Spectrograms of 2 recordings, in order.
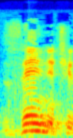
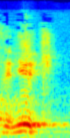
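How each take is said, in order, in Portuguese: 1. A tônica está na primeira sílaba. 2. A tônica está na segunda sílaba. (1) "palavra técnica... Zênite" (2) "não zenite"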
